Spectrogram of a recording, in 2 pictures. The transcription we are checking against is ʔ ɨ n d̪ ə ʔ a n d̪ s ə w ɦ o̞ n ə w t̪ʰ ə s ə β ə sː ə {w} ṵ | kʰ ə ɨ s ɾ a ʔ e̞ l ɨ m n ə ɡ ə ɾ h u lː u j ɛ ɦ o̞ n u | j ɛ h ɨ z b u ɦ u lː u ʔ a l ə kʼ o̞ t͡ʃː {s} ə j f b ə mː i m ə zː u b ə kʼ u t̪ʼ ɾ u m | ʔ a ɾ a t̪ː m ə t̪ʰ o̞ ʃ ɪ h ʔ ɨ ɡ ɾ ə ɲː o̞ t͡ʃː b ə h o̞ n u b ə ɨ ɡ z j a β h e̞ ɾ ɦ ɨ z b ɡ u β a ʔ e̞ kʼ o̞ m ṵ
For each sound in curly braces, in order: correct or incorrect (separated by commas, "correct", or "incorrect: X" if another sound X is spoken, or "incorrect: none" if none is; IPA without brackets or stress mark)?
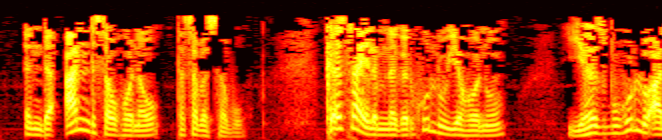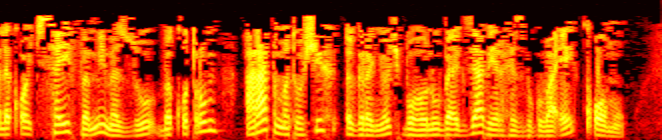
incorrect: β, correct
